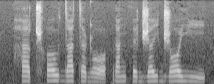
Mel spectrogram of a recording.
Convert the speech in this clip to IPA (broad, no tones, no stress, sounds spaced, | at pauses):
h a ʈ͡ʂʰ ɔ u̯ d a t ɐ ɖ ɔ | ɾ a ŋ θ ɘ d͡ʒ ɐ i̯ d͡ʒ ɔ j i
